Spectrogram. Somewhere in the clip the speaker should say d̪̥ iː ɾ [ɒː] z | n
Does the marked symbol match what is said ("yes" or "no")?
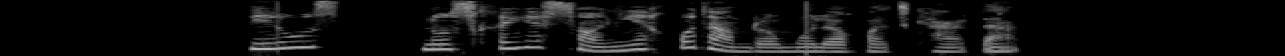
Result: no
